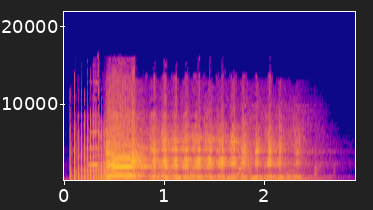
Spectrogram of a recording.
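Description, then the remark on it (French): A comic vocal imitation of Alain Chabat's farting fly: a brief whistly tone swells into a loud, raspy, rapidly pulsing buzz that flutters for about two seconds, then fades out. “Bah si, la mouche qui pète, Alain Chabat.”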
